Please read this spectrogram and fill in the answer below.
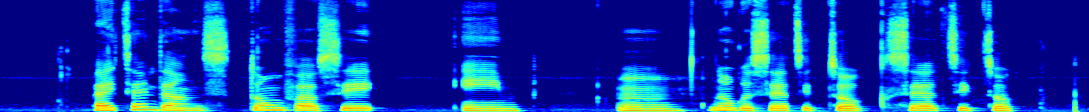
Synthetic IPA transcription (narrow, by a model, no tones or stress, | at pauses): b̥aɪtʰãmdãnsd̥ɔ̃nvase | ĩn̩ | oɡosɛtik̚tʰɔk̚sɛtʰik̚tʰɔk̚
